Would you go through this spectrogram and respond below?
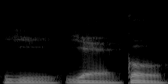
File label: "yiyeko", concat syllables; Affixing experiment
